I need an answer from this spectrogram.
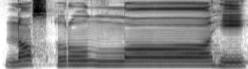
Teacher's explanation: اذا جاء نصر اللہ، صاد را اور لام کو موٹا پڑا جائے گا، لام کے اوپر کھڑی زبر ہونے کی وجہ سے لام کو لمبا کیا جائے گا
